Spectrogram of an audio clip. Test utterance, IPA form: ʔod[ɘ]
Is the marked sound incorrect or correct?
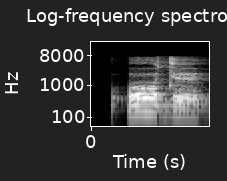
correct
